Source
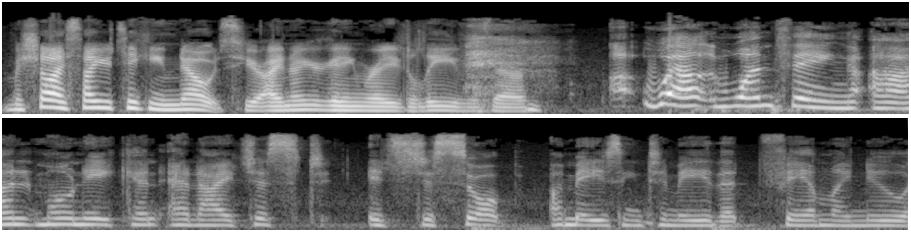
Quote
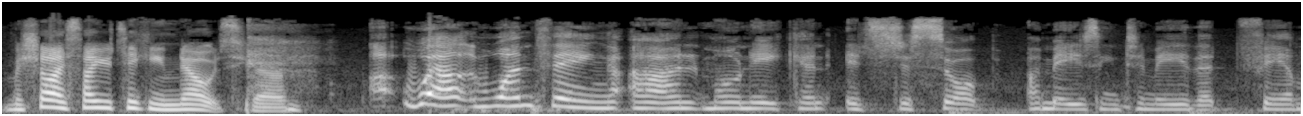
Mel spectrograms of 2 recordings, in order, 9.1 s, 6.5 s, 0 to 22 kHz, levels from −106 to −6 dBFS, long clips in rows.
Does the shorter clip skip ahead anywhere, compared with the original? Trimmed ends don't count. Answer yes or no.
yes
